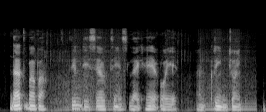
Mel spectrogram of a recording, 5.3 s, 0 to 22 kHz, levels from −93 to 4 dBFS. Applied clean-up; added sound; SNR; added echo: neural mask model RNNoise.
